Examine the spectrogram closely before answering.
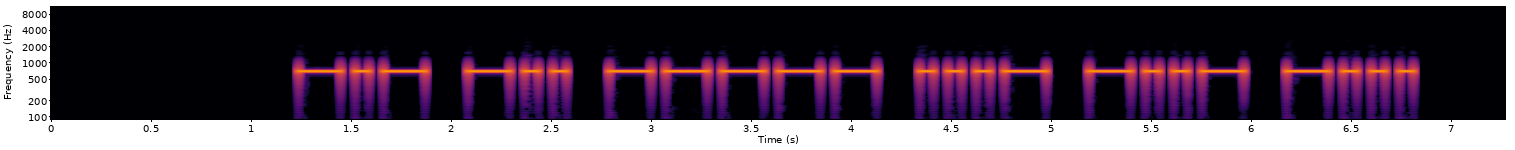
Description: Morse code, heard as a keyed tone, about 17 wpm, 700 Hz. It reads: KD0VXB
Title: USA Call Signs - 6 Characters - 2x Character Spacing - 17wpm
